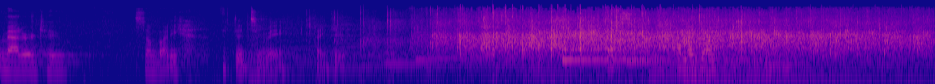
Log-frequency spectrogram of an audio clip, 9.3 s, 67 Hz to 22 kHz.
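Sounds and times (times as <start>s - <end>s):
speech: 0.0s - 0.8s, 1.4s - 3.8s, 5.6s - 7.6s
crowd applauding: 3.6s - 9.3s
low sustained musical notes: 3.7s - 9.3s.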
